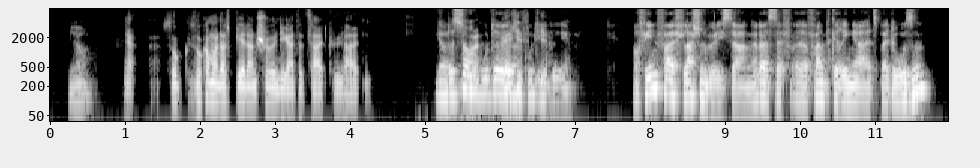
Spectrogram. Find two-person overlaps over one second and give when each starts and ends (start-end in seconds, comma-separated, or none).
5.4-6.7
